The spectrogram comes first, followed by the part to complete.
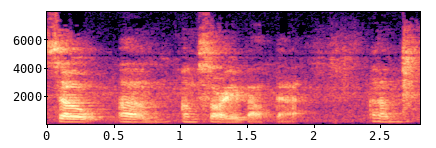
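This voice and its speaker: A woman speaks amid noticeable background noise and audible room echo. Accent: Southern US. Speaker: cooking video host. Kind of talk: cooking tutorial. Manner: casual, chatty.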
